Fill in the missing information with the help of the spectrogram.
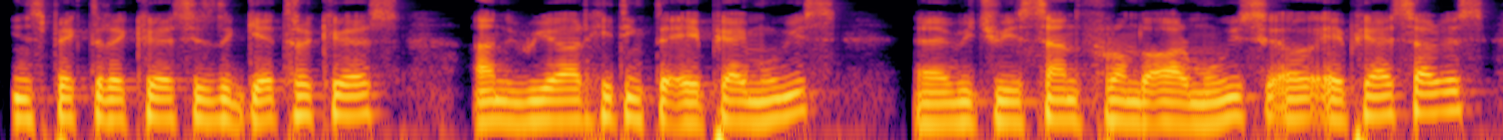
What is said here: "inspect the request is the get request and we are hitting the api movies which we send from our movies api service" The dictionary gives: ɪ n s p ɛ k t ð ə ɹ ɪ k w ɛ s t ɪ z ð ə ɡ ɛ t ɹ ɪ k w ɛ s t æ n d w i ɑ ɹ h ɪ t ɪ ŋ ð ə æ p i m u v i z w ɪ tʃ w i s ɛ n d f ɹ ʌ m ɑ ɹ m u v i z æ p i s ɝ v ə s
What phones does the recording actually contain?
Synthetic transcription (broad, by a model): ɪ n s p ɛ k t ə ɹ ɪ k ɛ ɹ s ɪ z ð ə ɡ ɛ t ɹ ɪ k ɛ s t æ n d w i ɑ ɹ h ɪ t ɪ ŋ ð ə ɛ p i m u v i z w ɪ tʃ w i s ɛ n d f ɹ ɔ m ɑ ɹ m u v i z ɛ p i s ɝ v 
